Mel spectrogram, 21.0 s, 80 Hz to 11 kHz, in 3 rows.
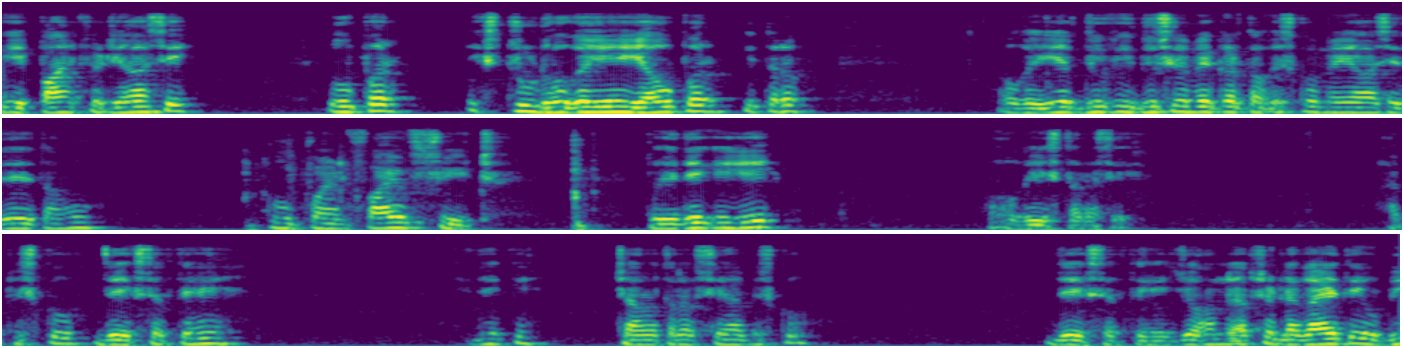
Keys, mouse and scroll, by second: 5.2 click, 13.5-19.2 middle drag, 19.2 right click, 19.4 right click, 20.3 click, 20.8-20.9 scroll up 1.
